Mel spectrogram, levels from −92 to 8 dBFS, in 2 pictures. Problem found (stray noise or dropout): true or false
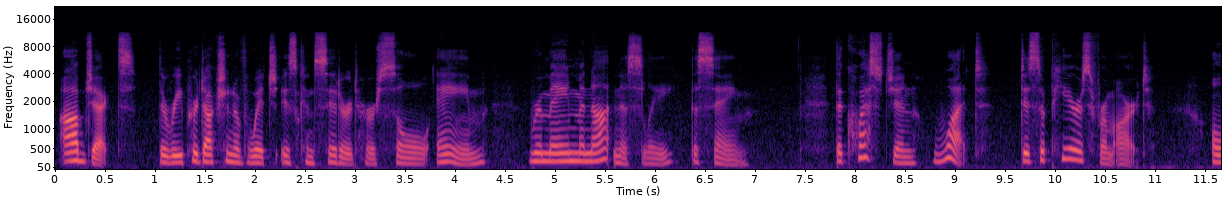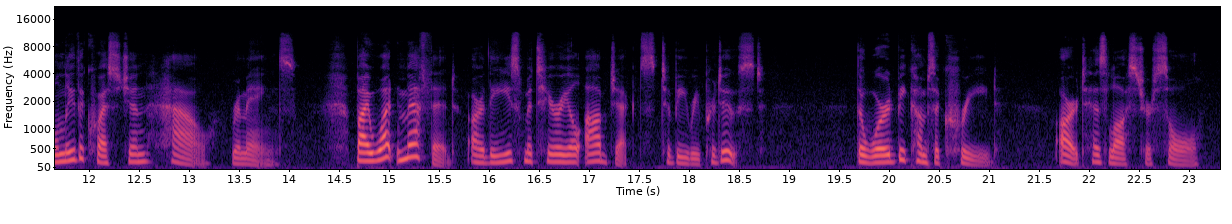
false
